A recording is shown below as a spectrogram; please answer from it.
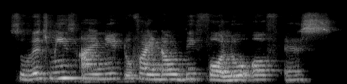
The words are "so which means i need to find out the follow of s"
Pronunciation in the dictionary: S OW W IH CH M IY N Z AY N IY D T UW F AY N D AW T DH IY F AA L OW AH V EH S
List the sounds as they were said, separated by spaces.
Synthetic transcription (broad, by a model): S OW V IH CH M IY N Z AY N IY D T UW F AY N D AW T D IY F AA L OW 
